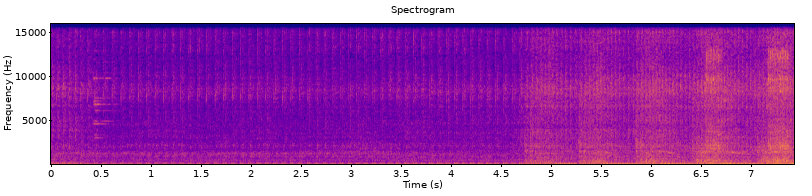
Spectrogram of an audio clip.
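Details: TVS Jupiter 125 BS6 scooter idling with a quick, fairly even ticking riding over the putter, then revving up. Abnormal engine noise, cause not yet pinned down.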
